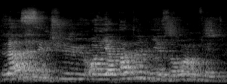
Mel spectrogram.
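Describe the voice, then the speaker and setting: A woman French teacher giving an animated lecture on pronunciation, checking in with her audience as she goes. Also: a little high, a little fast, crowd noise. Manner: animated, corrects pronunciation, asks the audience questions. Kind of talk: lively classroom lecture. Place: lecture hall. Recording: echoey hall from far off, faint hiss.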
